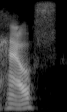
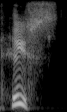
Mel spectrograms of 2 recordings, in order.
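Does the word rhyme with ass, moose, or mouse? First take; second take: mouse; moose. First: The vowel rhymes with mouse. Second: The vowel rhymes with moose. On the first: It is the present speaker's own usual form. "which is, I think, what I would say" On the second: It is linked today with some Scottish speakers. "does it rhyme with moose? So you have hoose"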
